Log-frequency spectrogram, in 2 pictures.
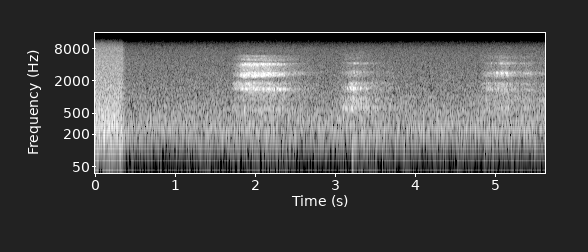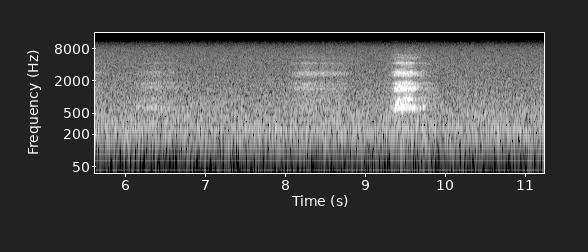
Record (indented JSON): {
  "exhalation_length": "11.2 s",
  "exhalation_amplitude": 232,
  "exhalation_signal_mean_std_ratio": 0.58,
  "survey_phase": "alpha (2021-03-01 to 2021-08-12)",
  "age": "45-64",
  "gender": "Female",
  "wearing_mask": "No",
  "symptom_none": true,
  "smoker_status": "Never smoked",
  "respiratory_condition_asthma": false,
  "respiratory_condition_other": false,
  "recruitment_source": "REACT",
  "submission_delay": "3 days",
  "covid_test_result": "Negative",
  "covid_test_method": "RT-qPCR"
}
